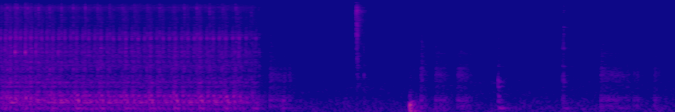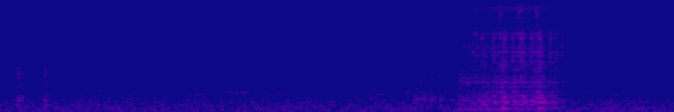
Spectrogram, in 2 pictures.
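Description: A sewing machine runs fast in short bursts.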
